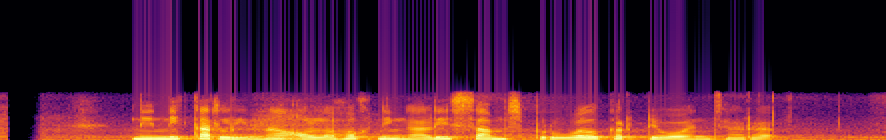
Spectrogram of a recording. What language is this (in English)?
Sundanese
